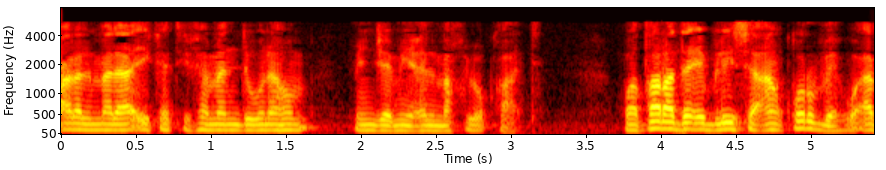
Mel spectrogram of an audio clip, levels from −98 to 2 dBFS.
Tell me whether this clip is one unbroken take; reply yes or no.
yes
